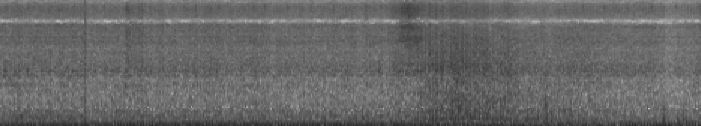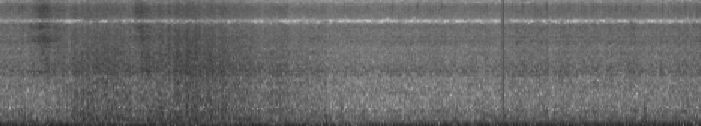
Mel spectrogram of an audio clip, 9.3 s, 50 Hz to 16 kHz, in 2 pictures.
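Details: 2nd-gen Ram 1500 after replacing the squeaky serpentine belt: an even engine note through a couple of light revs with no chirp or squeal, the belt is no longer squeaking.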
